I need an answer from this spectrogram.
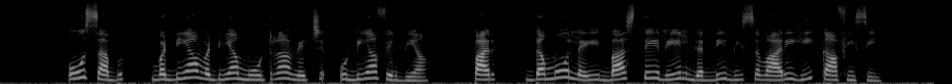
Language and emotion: Punjabi, neutral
